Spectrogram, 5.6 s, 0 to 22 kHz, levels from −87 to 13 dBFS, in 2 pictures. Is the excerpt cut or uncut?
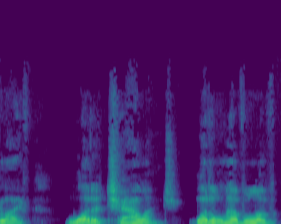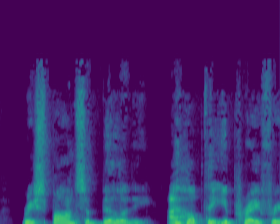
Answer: cut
